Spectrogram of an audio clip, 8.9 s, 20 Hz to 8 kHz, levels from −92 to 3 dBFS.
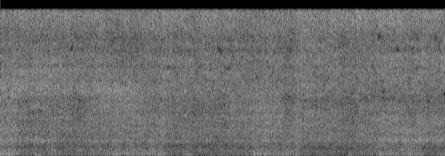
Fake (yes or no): yes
